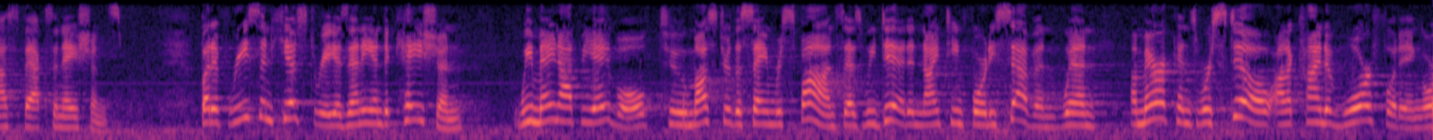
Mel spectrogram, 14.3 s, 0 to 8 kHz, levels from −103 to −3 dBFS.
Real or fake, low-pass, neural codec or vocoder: real; 7.2 kHz; none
